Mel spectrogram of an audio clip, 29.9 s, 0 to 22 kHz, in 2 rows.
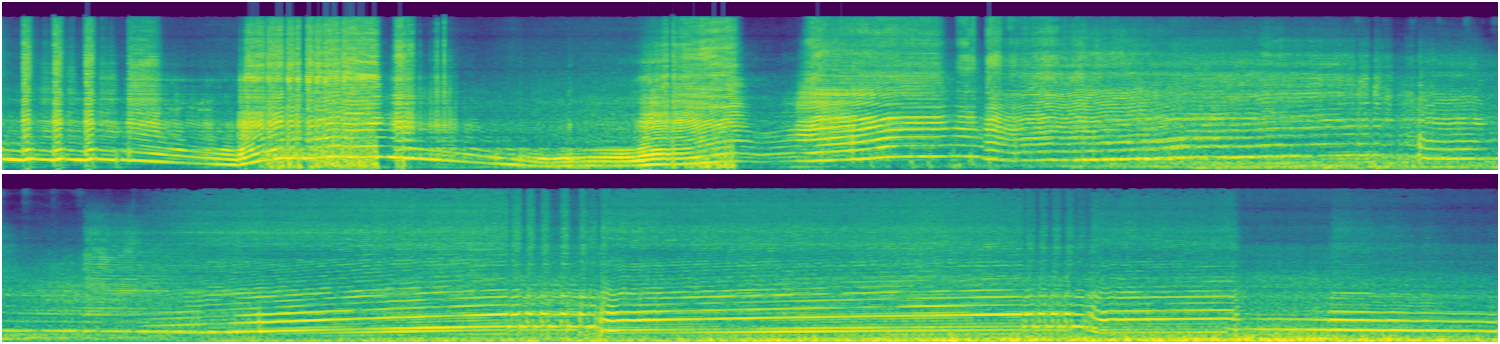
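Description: Honda Civic Type R (FN2) 2.0-litre four-cylinder engine driven hard, revs swinging up and down quickly with a few sharp cracks in the first ten seconds. Later it pulls long, slow climbs in revs, each cut by a sharp drop, twice.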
